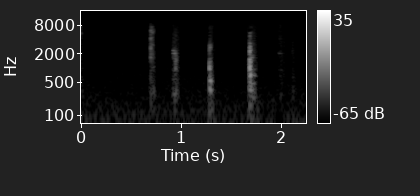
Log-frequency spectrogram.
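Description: Near silence broken by four short, irregular clicks in the second half, the last the loudest.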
